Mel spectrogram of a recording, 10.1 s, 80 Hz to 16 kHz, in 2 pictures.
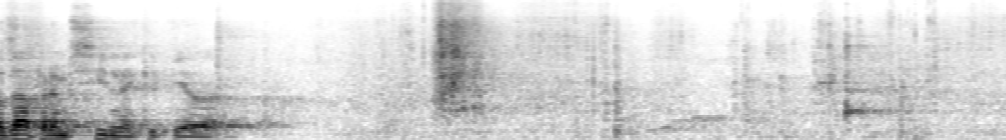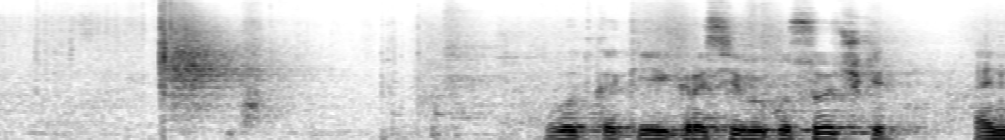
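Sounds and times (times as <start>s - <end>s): faint knocks and rustling: 6.8s - 9.4s.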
